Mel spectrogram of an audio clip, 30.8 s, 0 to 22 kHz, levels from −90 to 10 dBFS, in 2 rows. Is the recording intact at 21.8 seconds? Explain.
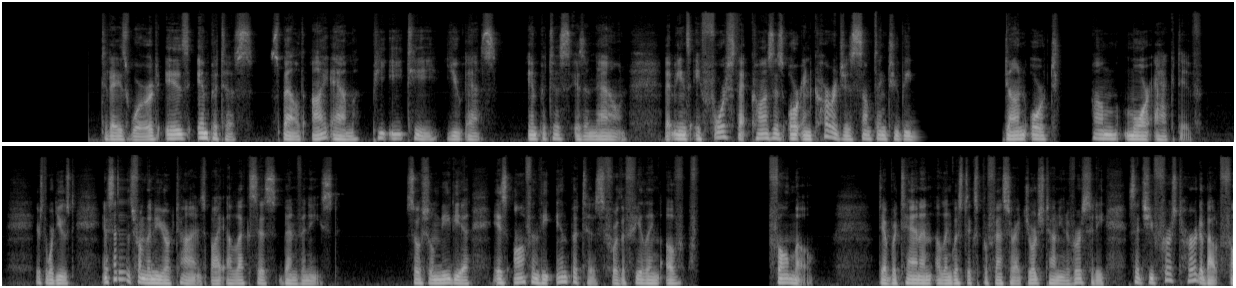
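Yes, the audio at 21.8 seconds is intact, with no dropout, click, distortion or other fault at that moment.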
